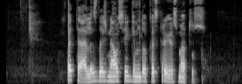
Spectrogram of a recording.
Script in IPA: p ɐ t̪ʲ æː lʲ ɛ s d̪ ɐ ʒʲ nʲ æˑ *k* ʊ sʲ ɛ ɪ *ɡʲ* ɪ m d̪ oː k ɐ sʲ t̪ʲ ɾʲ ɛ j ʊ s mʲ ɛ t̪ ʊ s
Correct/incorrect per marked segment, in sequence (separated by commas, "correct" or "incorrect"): incorrect, correct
